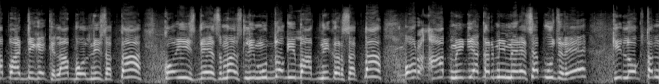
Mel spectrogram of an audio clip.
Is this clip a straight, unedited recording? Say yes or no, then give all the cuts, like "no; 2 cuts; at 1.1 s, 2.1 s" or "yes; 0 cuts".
yes; 0 cuts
